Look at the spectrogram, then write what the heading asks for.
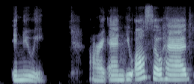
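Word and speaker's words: Inouye: to serve in Congress remember we had trouble pronouncing his name Daniel ken in new e in new e alright and you also had to go to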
